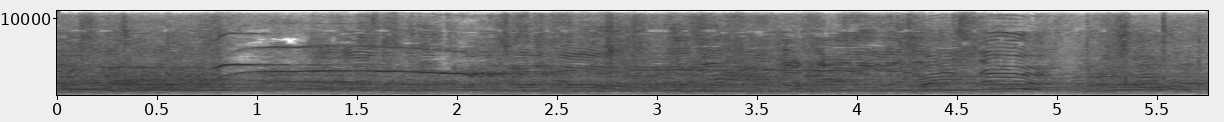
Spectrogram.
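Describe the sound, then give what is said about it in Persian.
A large crowd of Afghan men and women at Mashhad airport shouts and cheers continuously to welcome the Afghanistan national football team players, a dense roar of many voices with occasional higher whoops rising above the steady noise. “تعداد کثیری از افغان‌ها هم از زن و مرد به استقبال بازیکنان تیم ملی به میدان هوایی مشهد آمده و به طرفداری و تشویق بازیکنان تیم ملی افغانستان نعره می‌کشیدند.”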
